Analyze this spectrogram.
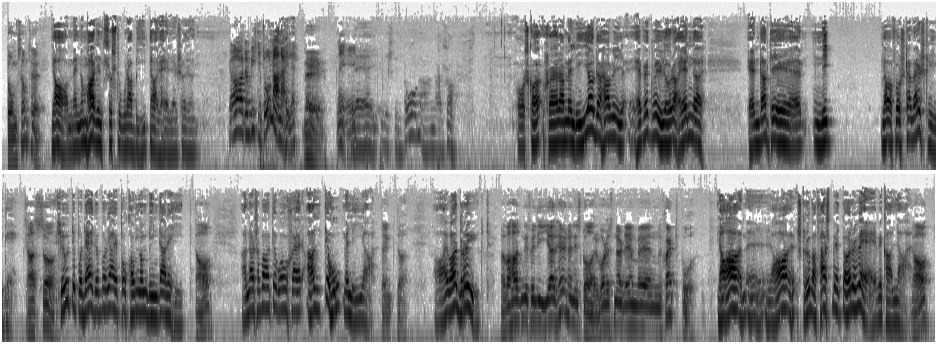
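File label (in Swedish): Möklinta Västmanland, Svenska sagor, dialekter; Folkminnen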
